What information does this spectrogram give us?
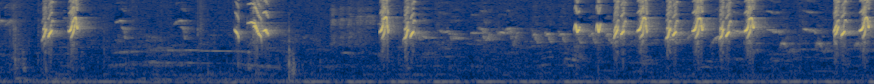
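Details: Kacer, the oriental magpie-robin, in fighting song: scattered sharp notes and a thin sustained whistle, building into a fast, steady run of loud chirps repeated about four per second, over a low hum.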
